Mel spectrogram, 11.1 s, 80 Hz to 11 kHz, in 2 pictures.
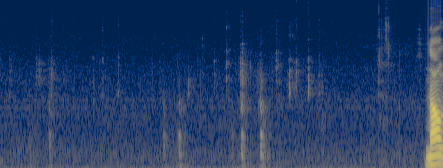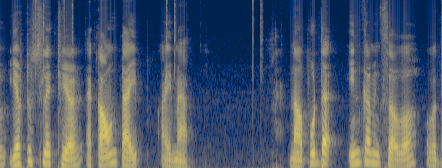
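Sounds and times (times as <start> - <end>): keyboard key clicks: 5.9 - 6.5, 7.6 - 7.8, 8.7 - 8.9.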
